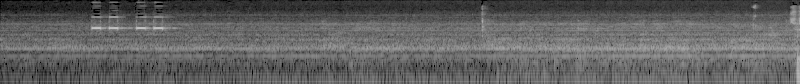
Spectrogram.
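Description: Four short, high electronic beeps in quick succession about a second in, from the bench instruments, over a steady electrical hum that grows slightly louder.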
